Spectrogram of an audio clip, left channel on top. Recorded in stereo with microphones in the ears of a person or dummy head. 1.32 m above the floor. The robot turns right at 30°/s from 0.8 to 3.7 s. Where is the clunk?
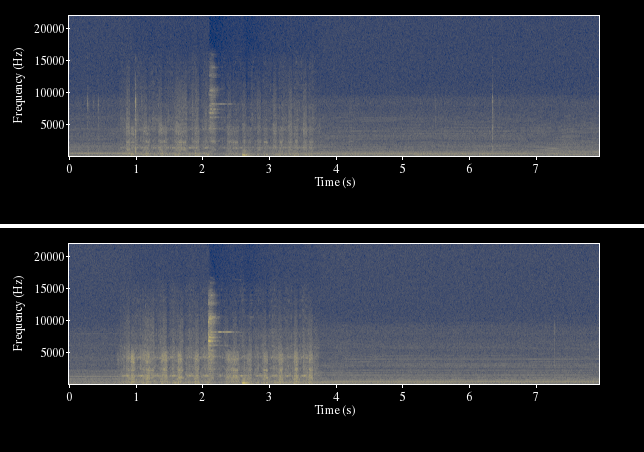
80° right, 3.5 m; by 2.8 s 60° right (ahead or behind), 3.5 m.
